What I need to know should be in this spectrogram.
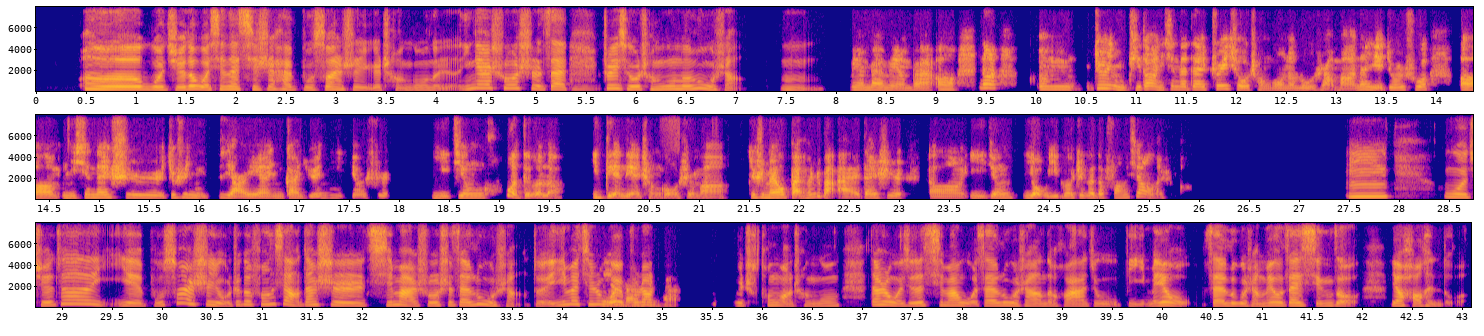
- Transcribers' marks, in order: none
- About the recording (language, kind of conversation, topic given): Chinese, podcast, 你会如何在成功与幸福之间做取舍？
